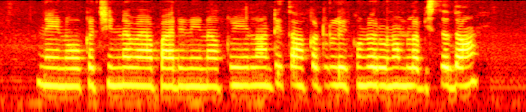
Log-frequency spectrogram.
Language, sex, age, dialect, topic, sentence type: Telugu, male, 18-24, Telangana, banking, question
